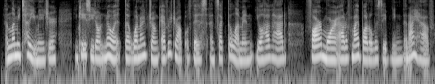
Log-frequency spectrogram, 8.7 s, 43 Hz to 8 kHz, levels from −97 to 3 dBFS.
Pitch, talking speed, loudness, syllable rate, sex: 215 Hz, 255 wpm, -20 LUFS, 6.1 syllables/s, female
